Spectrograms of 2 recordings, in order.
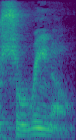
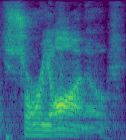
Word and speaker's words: Soriano: I understand all right everybody knows me is Mr Serino it's really Soriano coming from over from Italy but we don't use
